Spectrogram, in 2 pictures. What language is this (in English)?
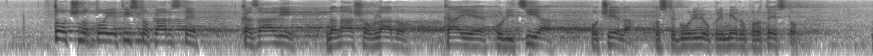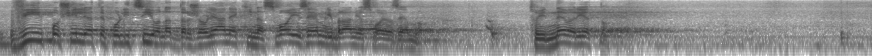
Slovenian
